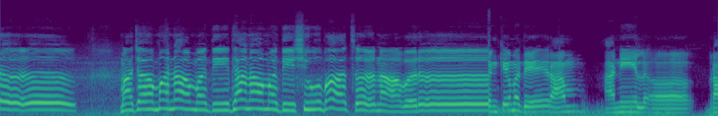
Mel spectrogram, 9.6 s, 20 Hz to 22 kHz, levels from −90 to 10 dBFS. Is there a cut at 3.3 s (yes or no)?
no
